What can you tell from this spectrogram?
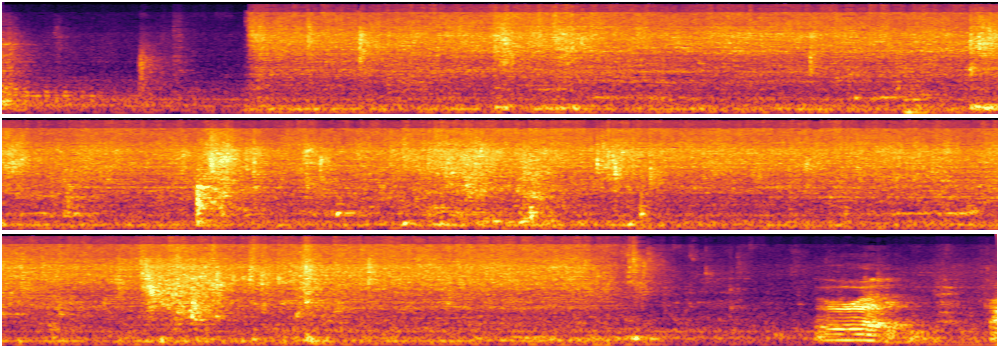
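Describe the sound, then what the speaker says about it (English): Tap water runs into a sink while a food processor is rinsed out in a home kitchen, a steady splashing stream with clatters and shifting spray, stopping near the end. "I'm gonna get my food processor kind of rinsed out here"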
